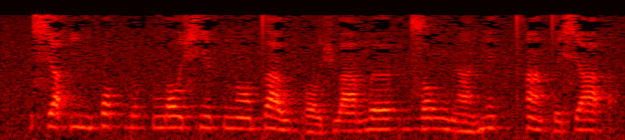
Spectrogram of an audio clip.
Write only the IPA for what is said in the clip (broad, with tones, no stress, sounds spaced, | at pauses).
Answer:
ɕ a˦ ʔ i˥˧ m p ɔ˦ k̚ ɡ ɔ˦ k̚ ŋ ɔ˦ ɕ ẽ˦ p̚ n̪ ɔ̃˦ t̪ a˥˧ w ɡ ɔ˨˩ ɕ w a˧ m ə˦ | d͡z ɔ˧ ŋ ɡ ã˨˩ ɡ ẽ˦ t̚ t̪ʰ ã˥˧ t̪ ə˧ ɕ a˦ ʔ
